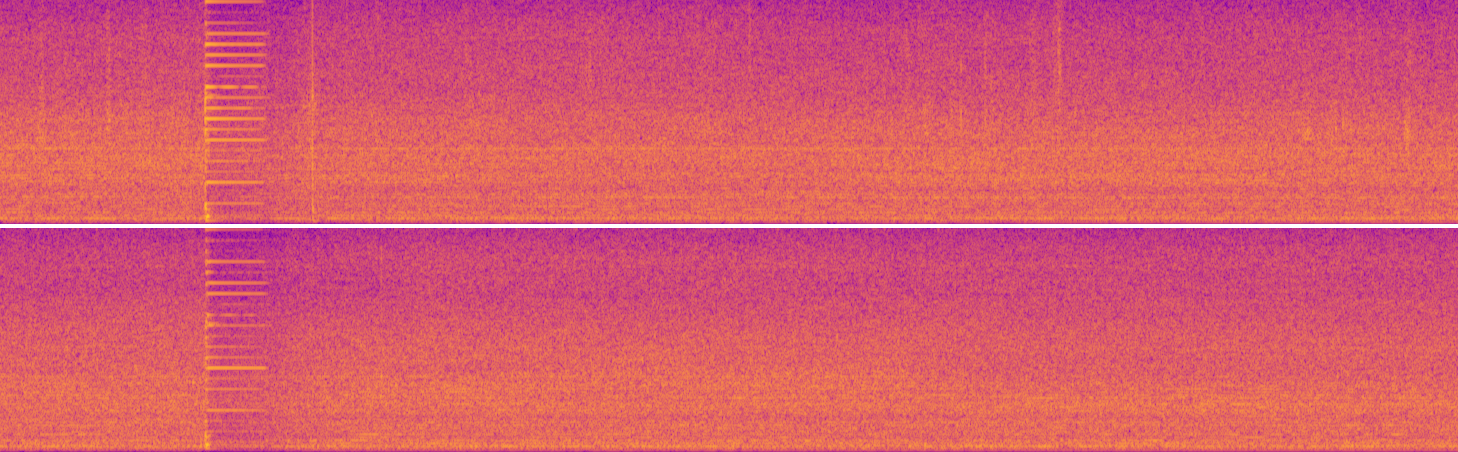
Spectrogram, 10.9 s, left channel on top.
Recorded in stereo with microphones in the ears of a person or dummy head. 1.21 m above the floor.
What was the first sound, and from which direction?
A guitar, 30° left (ahead or behind).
